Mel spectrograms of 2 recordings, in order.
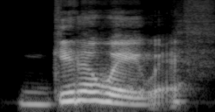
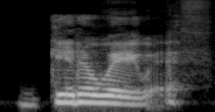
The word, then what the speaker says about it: get away with: so in american english when we pronounce this really really quickly this t is going to become a d sound an english d sound gera gira get away with get away with okay the meaning is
